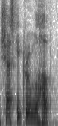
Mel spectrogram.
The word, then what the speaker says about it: Český Krumlov: One of my favorite meals was in Český Krumlov. Don't know if I'm pronouncing that right. – Yes, you are.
